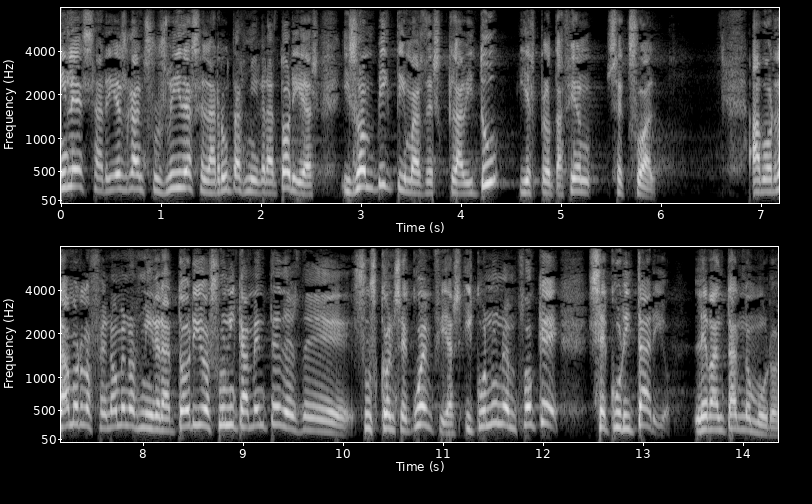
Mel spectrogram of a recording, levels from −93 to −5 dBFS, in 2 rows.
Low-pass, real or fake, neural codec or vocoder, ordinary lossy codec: none; real; none; none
